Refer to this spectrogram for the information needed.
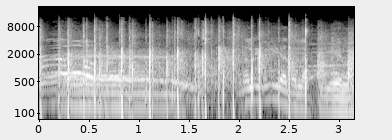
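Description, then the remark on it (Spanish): A small group claps in quick, irregular bursts of applause, fairly loud, while voices talk and cheer "Bravo" over the clapping throughout. “Aplausos.”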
